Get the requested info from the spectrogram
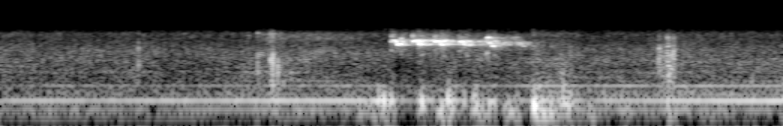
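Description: A bird's short burst of rapid chirps about two and a half seconds in, over a steady low hum, with a few knocks and scuffs scattered through the middle.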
